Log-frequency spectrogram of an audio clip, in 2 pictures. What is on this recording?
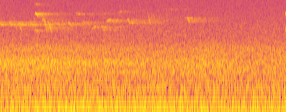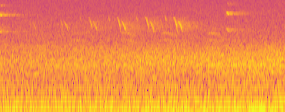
Winter Wren, Rose-breasted Grosbeak, Ovenbird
